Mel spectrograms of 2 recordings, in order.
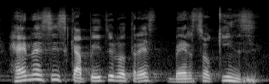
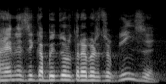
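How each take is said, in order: First: It is said slowly. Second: It is said fast.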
